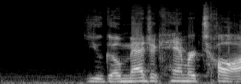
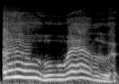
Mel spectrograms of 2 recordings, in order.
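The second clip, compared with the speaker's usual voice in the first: high, loud swooning oh; gushing queen voice; 12 semitones higher, 4 dB louder than usual. Acted. Fish queen swooning over Victus. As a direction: swoon over the handsome mage.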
